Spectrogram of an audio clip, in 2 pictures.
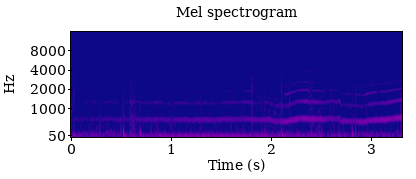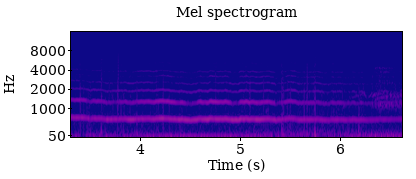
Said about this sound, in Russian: Что это? Комары? Да-да. На смену мухам прилетели комары. Господи! Они ни на минуту не умолкали, зудели и кусались и зудели.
